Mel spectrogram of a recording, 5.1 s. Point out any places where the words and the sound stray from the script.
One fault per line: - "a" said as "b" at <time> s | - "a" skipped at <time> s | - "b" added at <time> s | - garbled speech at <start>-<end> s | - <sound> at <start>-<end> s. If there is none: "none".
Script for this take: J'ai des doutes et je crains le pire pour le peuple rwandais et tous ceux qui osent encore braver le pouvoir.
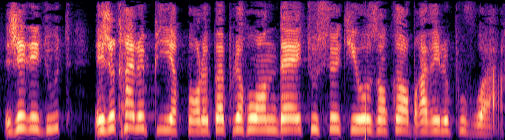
none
